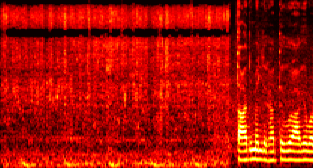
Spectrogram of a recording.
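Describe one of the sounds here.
Water from a small fountain splashes and trickles.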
